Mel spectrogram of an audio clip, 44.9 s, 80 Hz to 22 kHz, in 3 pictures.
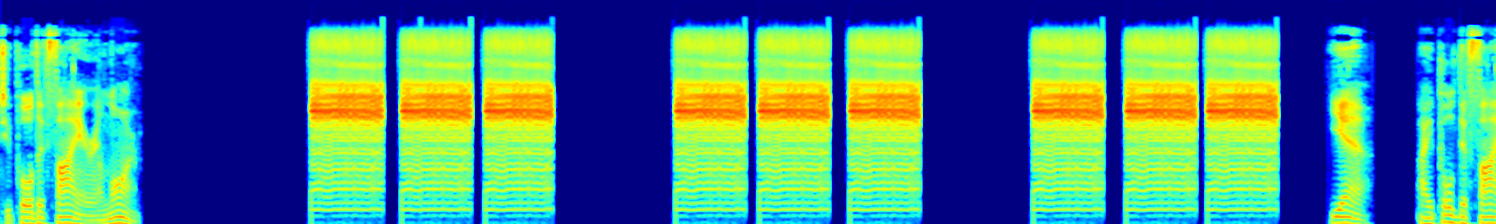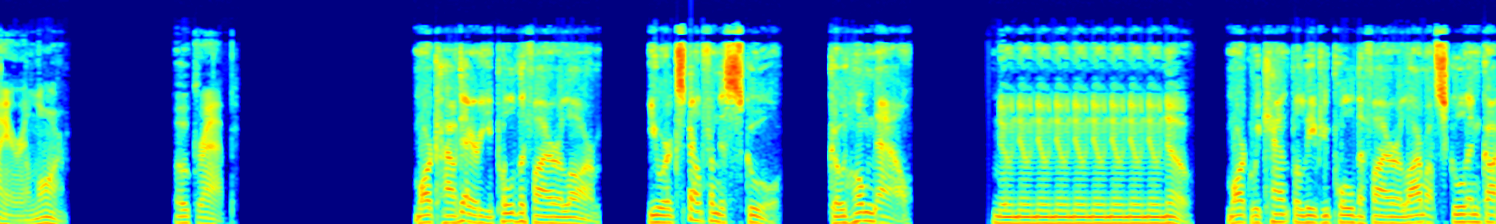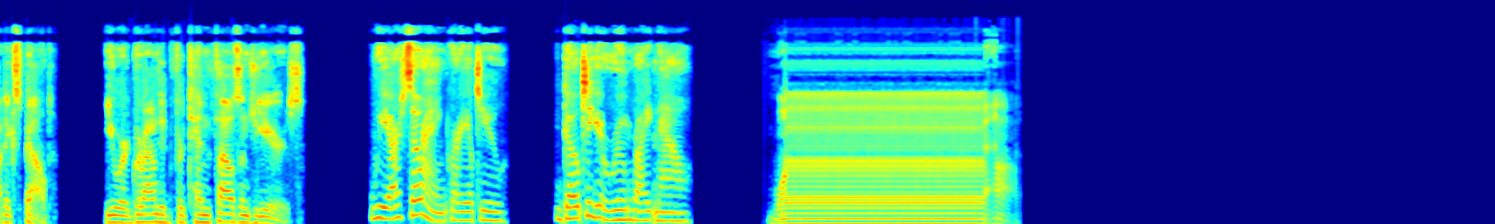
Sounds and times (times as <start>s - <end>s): Speech: 0.0s - 1.4s, 13.3s - 15.7s, 16.7s - 17.4s, 19.1s - 24.1s, 24.9s - 33.0s, 33.6s - 36.8s, 37.6s - 38.0s, 39.7s - 40.1s.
